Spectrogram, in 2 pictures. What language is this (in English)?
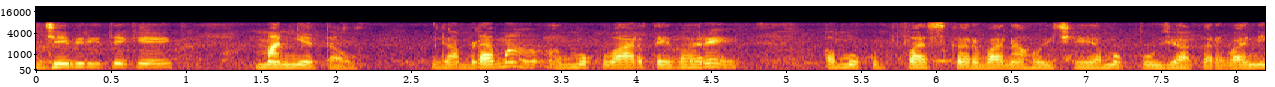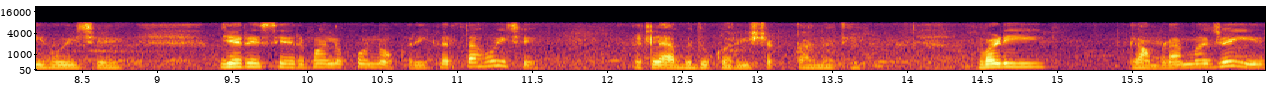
Gujarati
